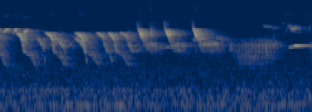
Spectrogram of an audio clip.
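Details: Canary singing a fast series of sharp, steeply falling notes, about four per second, followed by a soft buzzy passage and a short clear note.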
